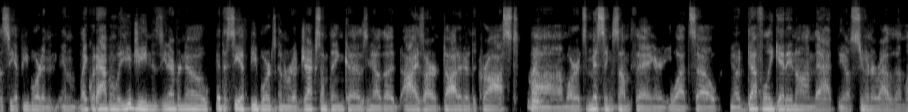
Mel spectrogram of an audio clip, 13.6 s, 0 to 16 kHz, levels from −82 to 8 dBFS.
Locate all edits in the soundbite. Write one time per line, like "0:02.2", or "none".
0:03.2
0:07.2
0:07.8
0:10.1
0:10.9

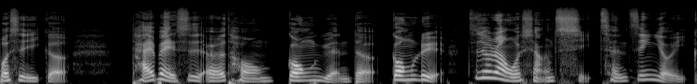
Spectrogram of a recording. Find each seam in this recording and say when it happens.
0:03.9
0:04.5

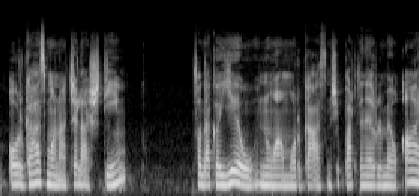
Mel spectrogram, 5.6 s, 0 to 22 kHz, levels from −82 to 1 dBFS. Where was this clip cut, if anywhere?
none

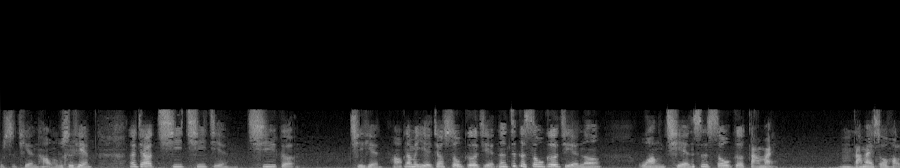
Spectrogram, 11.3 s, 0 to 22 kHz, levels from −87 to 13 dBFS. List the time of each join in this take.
0:05.0

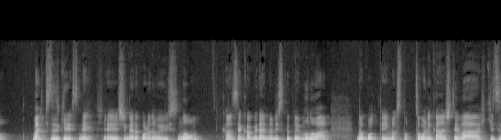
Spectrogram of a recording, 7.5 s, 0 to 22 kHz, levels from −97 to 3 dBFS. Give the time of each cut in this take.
0:06.2

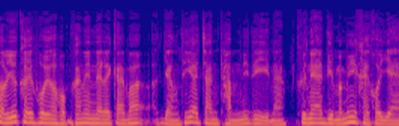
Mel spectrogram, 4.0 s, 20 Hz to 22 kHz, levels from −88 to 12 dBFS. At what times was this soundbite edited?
0:02.9

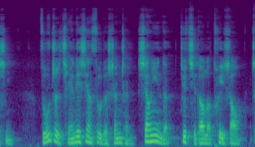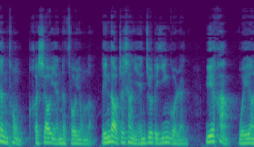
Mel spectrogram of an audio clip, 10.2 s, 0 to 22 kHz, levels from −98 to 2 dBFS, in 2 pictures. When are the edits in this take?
0:02.7
0:04.9
0:07.0

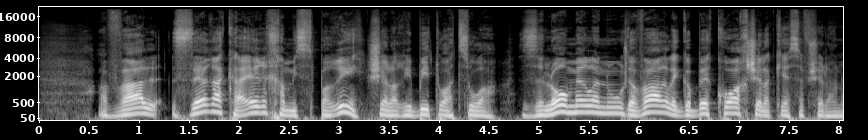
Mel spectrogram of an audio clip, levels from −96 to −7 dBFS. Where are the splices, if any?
0:04.7
0:05.9
0:07.1

